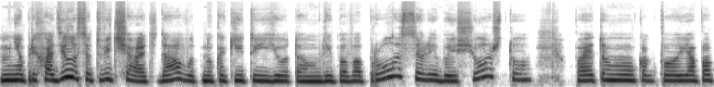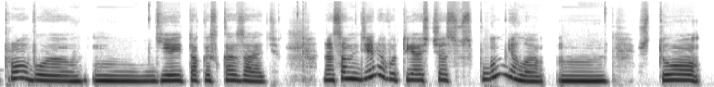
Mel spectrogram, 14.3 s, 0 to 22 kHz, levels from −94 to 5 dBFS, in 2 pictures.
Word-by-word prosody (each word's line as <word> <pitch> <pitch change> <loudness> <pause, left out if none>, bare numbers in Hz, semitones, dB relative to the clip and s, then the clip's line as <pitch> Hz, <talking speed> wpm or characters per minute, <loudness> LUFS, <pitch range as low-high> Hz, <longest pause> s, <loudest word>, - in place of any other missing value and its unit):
м, 230 - +7
мне 235 0 +8
приходилось 255 +7 +4
отвечать, 230 -5 -1
да, 230 +7 0
вот 210 -6 -4
на 210 -1 +4
какие-то 215 0 -2
её 210 0 +2
там 195 0 +2
либо 205 0 0
вопросы, 260 - -2
либо 230 -4 0
ещё 280 - -2
что. 250 -8 -7 0.4
Поэтому 230 +1 +2
как 220 -2 -7
бы 220 -1 0
я 220 0 +1
попробую, 230 -5 -1
м, 205 -2 +2
ей 220 +1 +2
так 225 +2 -6
и - - +1
сказать. 210 -4 -3 0.4
На 240 0 +1
самом 285 +3 +2
деле 375 +9 -1
вот 255 -6 -6
я 245 -1 -1
сейчас 240 -1 -6
вспомнила, 265 - -3
м, 205 -1 +4 0.3
что 235 -2 -1
225 Hz, 145 wpm, -18 LUFS, 205-245 Hz, 0.4 s, мне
